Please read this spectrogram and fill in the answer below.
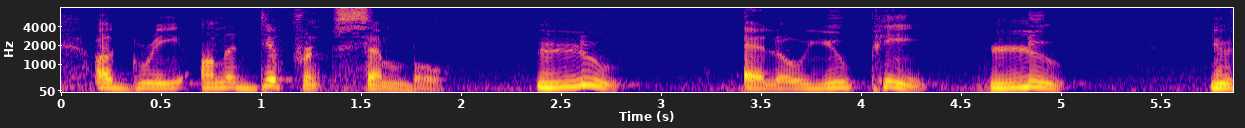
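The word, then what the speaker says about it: loup: strange things about French they very often do not pronounce the consonants at an end of a word which means to represent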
